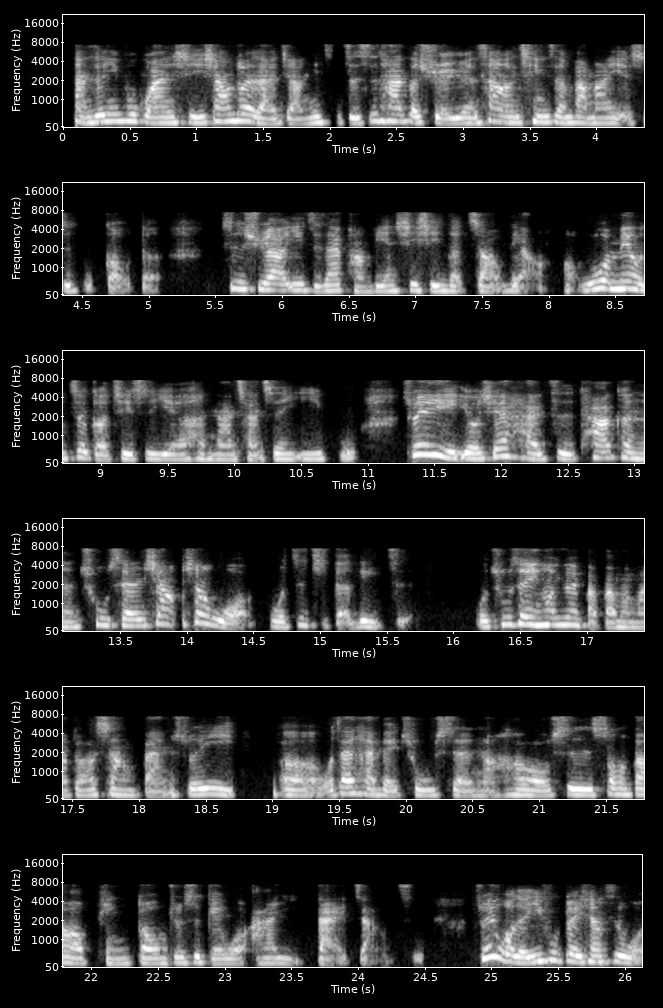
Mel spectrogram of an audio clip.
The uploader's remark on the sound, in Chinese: 講座錄音。此為線上課程錄音檔！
